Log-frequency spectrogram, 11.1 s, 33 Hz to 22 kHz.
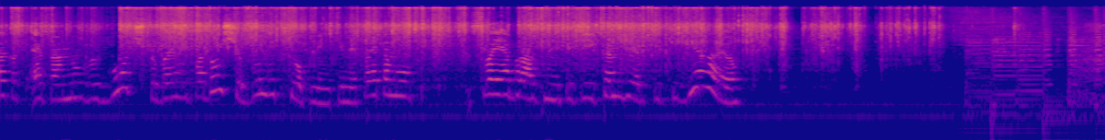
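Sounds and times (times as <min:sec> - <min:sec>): aluminium foil crinkling: 0:00.0 - 0:09.5
background music: 0:09.5 - 0:11.0.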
